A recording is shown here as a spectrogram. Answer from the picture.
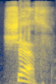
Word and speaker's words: chef: अब next spelling देखें, CHEF। इसका करेक्ट प्रोनाउंसिएशन है शेफ, यानी यहां CH श का साउंड दे रहा है।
